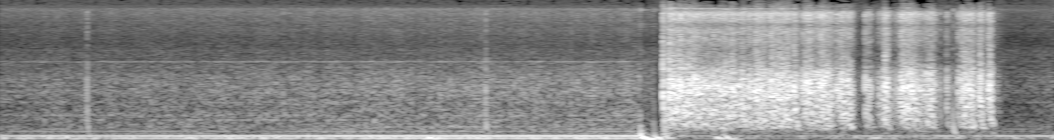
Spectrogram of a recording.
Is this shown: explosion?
yes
